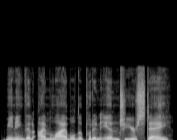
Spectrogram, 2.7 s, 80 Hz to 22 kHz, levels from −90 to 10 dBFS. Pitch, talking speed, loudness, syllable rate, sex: 160 Hz, 250 wpm, -18 LUFS, 5.4 syllables/s, male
